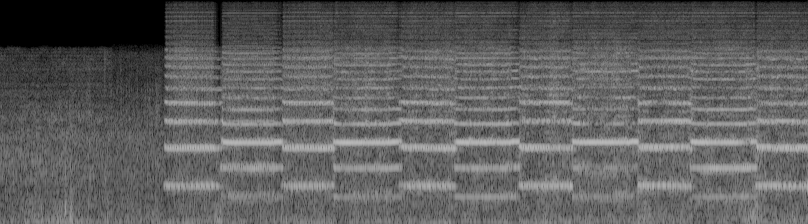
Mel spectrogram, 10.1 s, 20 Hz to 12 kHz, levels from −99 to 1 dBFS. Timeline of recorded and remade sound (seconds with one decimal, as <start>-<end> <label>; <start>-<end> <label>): 0.0-1.4 remade; 1.4-4.0 recorded; 4.0-10.1 remade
